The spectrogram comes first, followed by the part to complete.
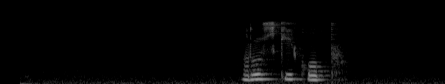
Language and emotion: Russian, neutral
